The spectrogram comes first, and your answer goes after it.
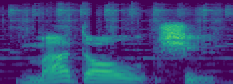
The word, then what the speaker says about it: Madolche: Madolocky? Could somebody put in the phonetic way of saying that? I'm struggling. I am struggling to pronounce that. Madolche.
